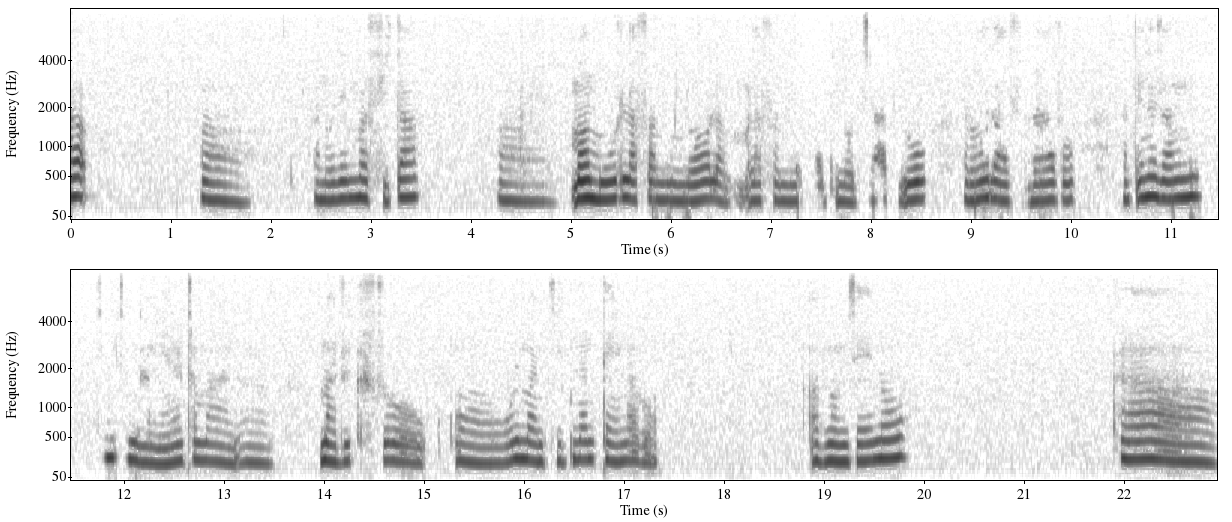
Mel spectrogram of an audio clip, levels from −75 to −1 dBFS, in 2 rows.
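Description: At 7.24 to 7.29 s a brief scrap of a second voice surfaces, sitting roughly 15 dB below the main speech. It is likely the other side's voice leaking through: the far end played on the talker's loudspeaker, reached the microphone, and the echo canceller left a residue rather than removing it fully.

Right after, from 7.29 to 7.63 s, the speech sinks for most of that stretch, by as much as around 15 dB at its deepest. It dips again from 7.94 to 8.27 s, less deeply, by about 10 dB. At 9.46 to 9.62 s there is a short, sharp cut of roughly 25 dB. From 11.71 to 12.23 s there is a half-second dip of around 15 dB. Each drop likely comes from speech suppressed in double talk: with both ends active, the canceller could not tell the near talker from the echo and attenuated everything.

Throughout, the band stops at 8 kHz, which fits the G.722 call path.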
